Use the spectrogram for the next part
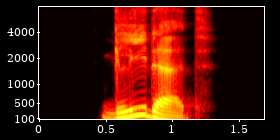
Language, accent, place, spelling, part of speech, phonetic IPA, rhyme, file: German, Germany, Berlin, gliedert, verb, [ˈɡliːdɐt], -iːdɐt, De-gliedert.ogg
- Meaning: inflection of gliedern: 1. third-person singular present 2. second-person plural present 3. plural imperative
